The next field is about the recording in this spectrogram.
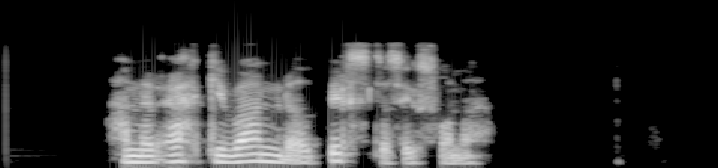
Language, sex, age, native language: Icelandic, male, 30-39, Icelandic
